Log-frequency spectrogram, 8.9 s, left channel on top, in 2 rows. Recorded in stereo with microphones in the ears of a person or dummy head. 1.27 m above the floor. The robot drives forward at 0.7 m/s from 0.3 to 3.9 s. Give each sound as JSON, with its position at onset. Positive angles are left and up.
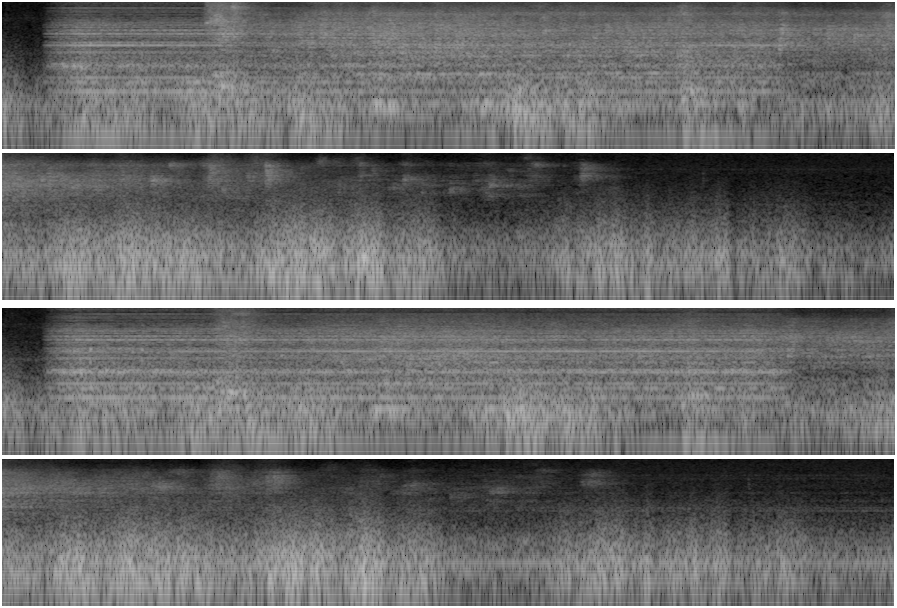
{"t": 1.0, "sound": "a toilet flushing", "side_deg": 65, "distance_m": 2.0}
